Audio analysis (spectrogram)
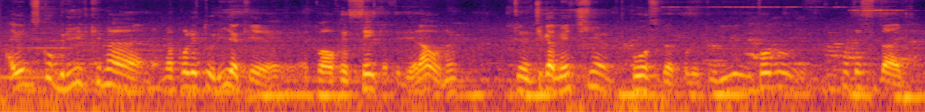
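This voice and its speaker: Lively intonation carries the speech at a moderate pace over noticeable background noise. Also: man, medium pitch for a man. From southern Minas Gerais, Brazil. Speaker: folklore association co-founder and cachaça judge. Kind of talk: casual interview, storytelling.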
